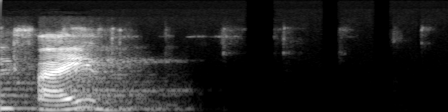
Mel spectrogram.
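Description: A man speaking for about the first second, his words trailing off, then near silence.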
